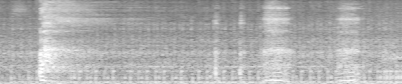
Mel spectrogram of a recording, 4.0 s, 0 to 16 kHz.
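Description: Ducati Monster 821's L-twin engine with an SC-Project exhaust running steadily at low speed in slow traffic. A short, louder sound falling in pitch comes about half a second in.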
